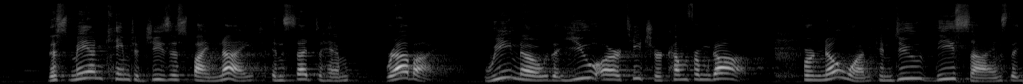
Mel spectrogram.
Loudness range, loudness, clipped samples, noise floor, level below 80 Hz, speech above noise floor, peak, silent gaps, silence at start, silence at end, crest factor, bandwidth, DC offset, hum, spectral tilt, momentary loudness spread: 3 LU; -34 LUFS; under 0.1%; -65 dBFS; under -90 dBFS; 32 dB; -12 dBFS; none; 0.5 s; 0 s; 22 dB; 19 kHz; under 0.1%; none; -4 dB/octave; 14 LU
